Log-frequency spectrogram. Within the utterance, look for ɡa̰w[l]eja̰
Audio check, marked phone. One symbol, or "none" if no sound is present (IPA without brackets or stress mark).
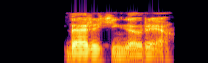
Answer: ɾ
